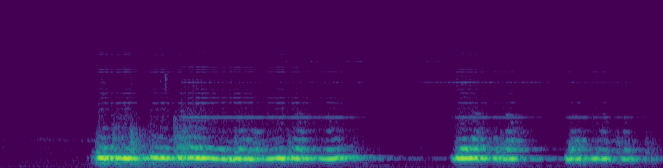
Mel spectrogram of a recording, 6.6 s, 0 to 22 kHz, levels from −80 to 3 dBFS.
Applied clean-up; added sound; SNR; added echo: neural separator model SepFormer DNS4.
